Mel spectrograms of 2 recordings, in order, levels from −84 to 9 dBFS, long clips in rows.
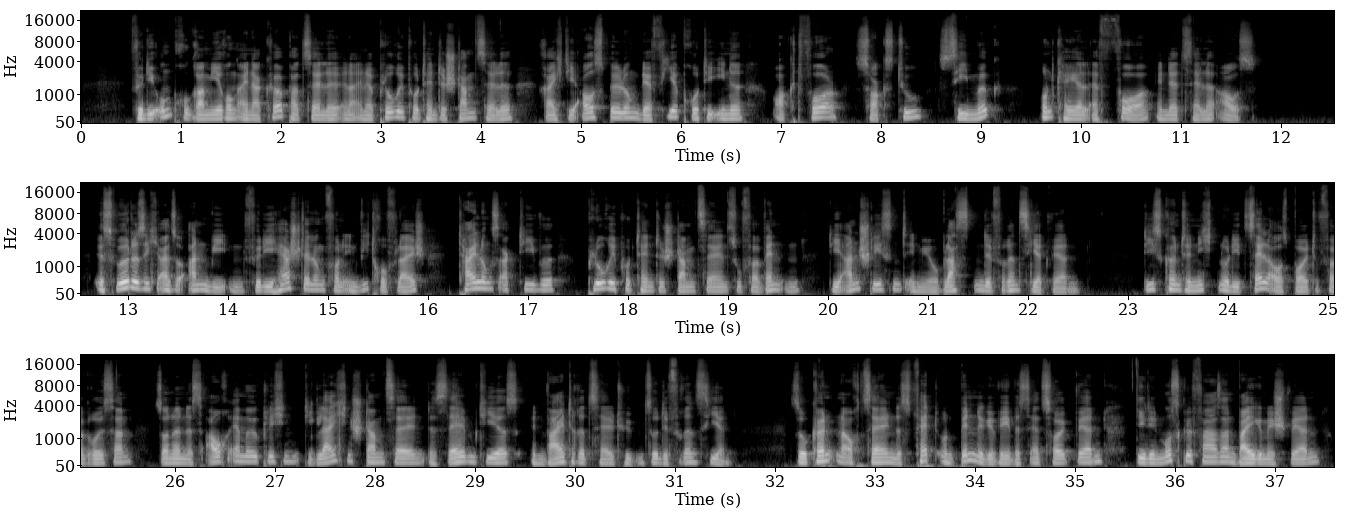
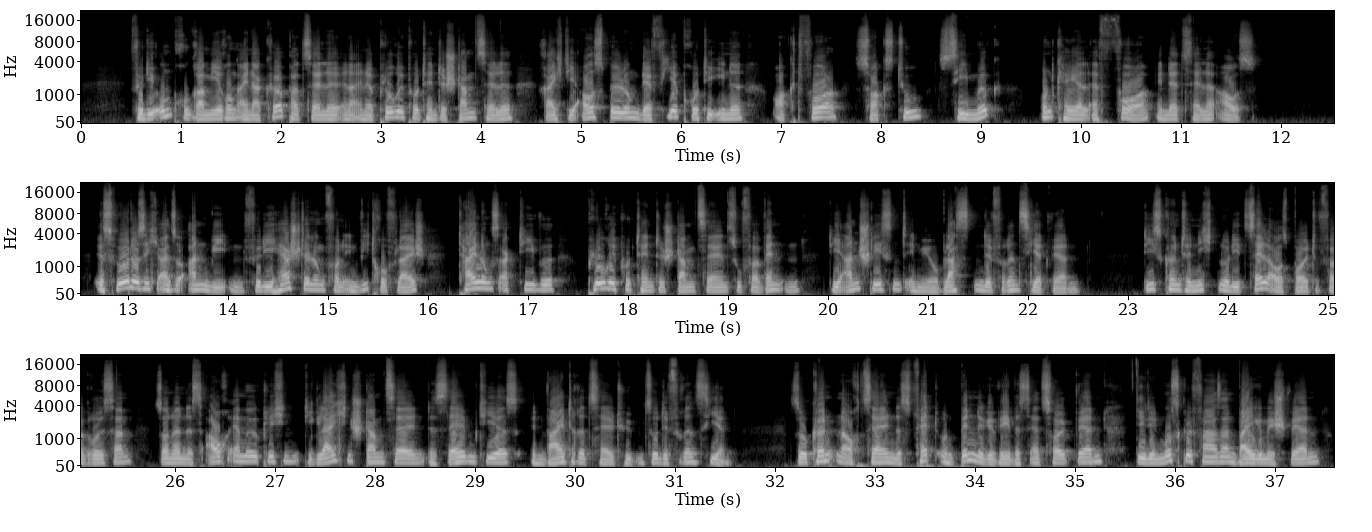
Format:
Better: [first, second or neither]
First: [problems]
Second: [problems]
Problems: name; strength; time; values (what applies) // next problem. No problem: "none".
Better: first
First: none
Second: distortion; slight; 10 dB below the speech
